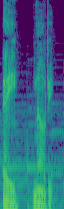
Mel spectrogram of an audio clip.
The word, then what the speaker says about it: Einaudi: It's also how the entire English-speaking world ended up mispronouncing his bloody name. – It was only many years later when Ludovico came to Britain that I realised the true pronunciation. If it's E-I in Italian, it should be Einaudi.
